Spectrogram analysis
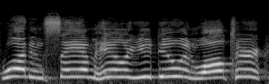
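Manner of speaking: put-on high, loud shocked little girl's cry; outraged girl. Scout yells across the dinner table at Walter, high and loud. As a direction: blurt it out like a scandalized tomboy. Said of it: "She says".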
